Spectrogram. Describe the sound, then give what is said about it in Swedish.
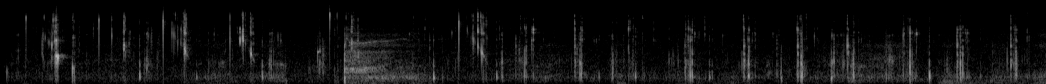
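Loud open-mouthed chewing with wet smacks and crunchy bites repeating in an irregular rhythm for the whole stretch, with no talking. “Alltså smaska, prata i mun med så här, när man har mat i munnen och så här, tuggar högt.”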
